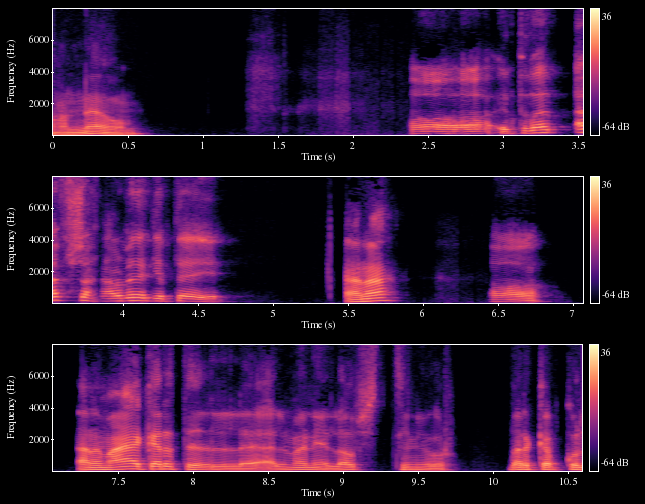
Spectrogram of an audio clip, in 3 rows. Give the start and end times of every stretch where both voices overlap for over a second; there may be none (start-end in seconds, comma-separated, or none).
none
